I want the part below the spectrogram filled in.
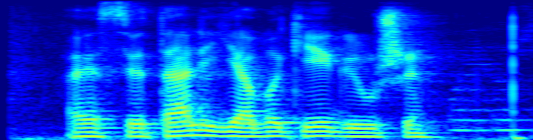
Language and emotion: Russian, neutral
